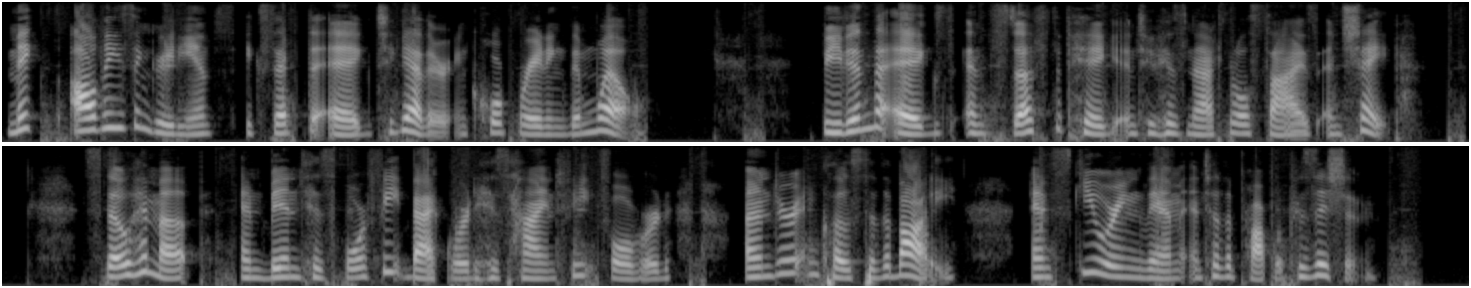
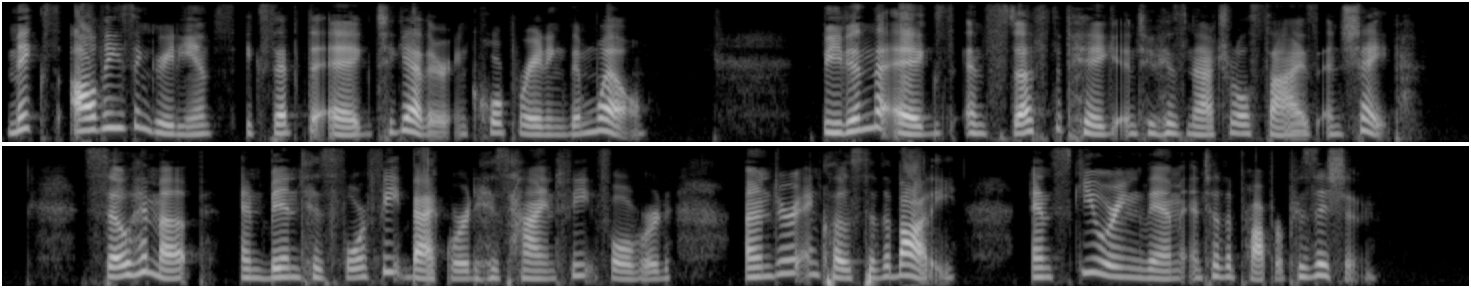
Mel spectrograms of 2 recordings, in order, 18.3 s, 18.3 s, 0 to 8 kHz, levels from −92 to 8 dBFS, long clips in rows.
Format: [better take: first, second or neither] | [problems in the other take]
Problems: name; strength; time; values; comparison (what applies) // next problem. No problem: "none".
second | noise reduction (neural separator model SepFormer DNS4)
